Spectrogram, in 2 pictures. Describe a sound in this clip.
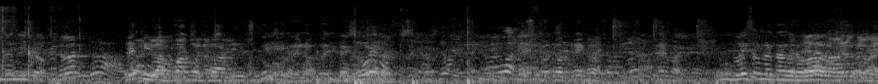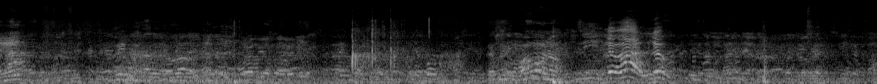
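Young men call out to each other outdoors.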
